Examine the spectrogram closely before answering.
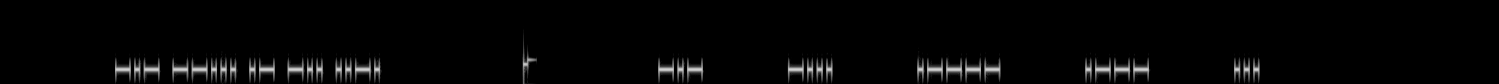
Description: Morse code, heard as a keyed tone, about 25 wpm, spaced as for 13 wpm, 700 Hz. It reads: K7ADF KB1JS
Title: USA Call Signs - 5 Characters - 6x Character Spacing - 25wpm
